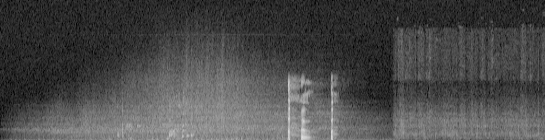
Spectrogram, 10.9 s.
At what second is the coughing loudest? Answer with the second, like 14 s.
6 s.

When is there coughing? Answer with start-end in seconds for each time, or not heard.
2.4-3.9, 5.8-6.8.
